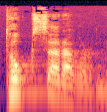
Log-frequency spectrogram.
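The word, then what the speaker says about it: 독사라고 (δόξα): 헬라어로 영광을 독사라고 합니다. 아주 이해하기 쉽습니다. 우리 뱀 독사, 그 독사하고 똑같이 발음하시면 됩니다.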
